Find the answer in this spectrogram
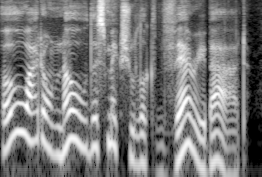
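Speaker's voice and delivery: haughty, pompous, sing-song put-on British accent. Narrator voicing her reply to Featherstone: pompous British voice. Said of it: "in her British, pompous British voice".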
